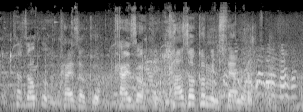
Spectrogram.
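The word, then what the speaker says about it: 家族: Kaizoku. Kazoku.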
